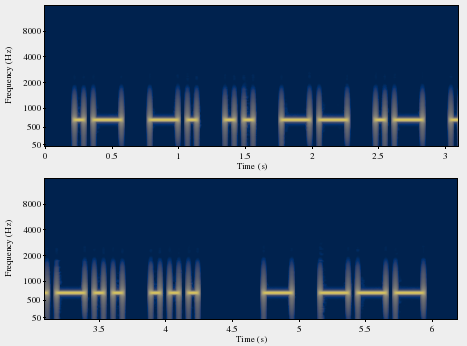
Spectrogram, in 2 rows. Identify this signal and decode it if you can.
Morse code, heard as a keyed tone, about 17 wpm, 700 Hz. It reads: ANIMALS TO
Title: A Sound Of Thunder 17wpm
